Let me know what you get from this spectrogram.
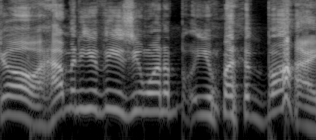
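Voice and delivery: a hint of a spaced-out teenage cashier; stoned clerk. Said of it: "this young kid who's totally stoned".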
